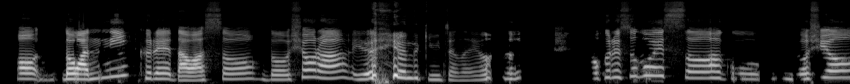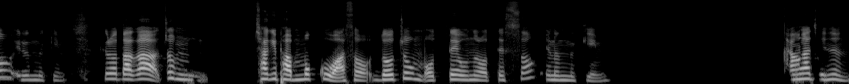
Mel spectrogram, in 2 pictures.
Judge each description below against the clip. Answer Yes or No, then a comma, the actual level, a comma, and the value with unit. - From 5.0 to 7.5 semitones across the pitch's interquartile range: Yes, average, 5.3 semitones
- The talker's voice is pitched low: No, high, 245 Hz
